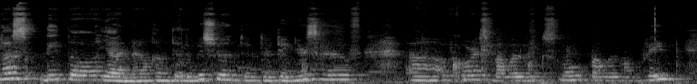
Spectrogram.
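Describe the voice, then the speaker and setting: Both audible room echo and noticeable background noise surround a woman as she talks. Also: medium pitch for a woman, ordinary pitch variation, moderate pace. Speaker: travel vlogger. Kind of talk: casual vlog narration. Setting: rented room with other guests in the house; riding in a tuk-tuk. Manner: quiet, lowered voice.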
